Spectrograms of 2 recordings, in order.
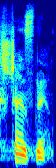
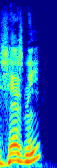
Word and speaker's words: Szczęsny: Estàvem acostumats a Szczęsny, però és que no està ben pronunciat. Llavors és Szczęsny, que segurament no ho faig del tot bé, però s'apropa més a com ho pronuncien els polonesos com Robert Lewandowski.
